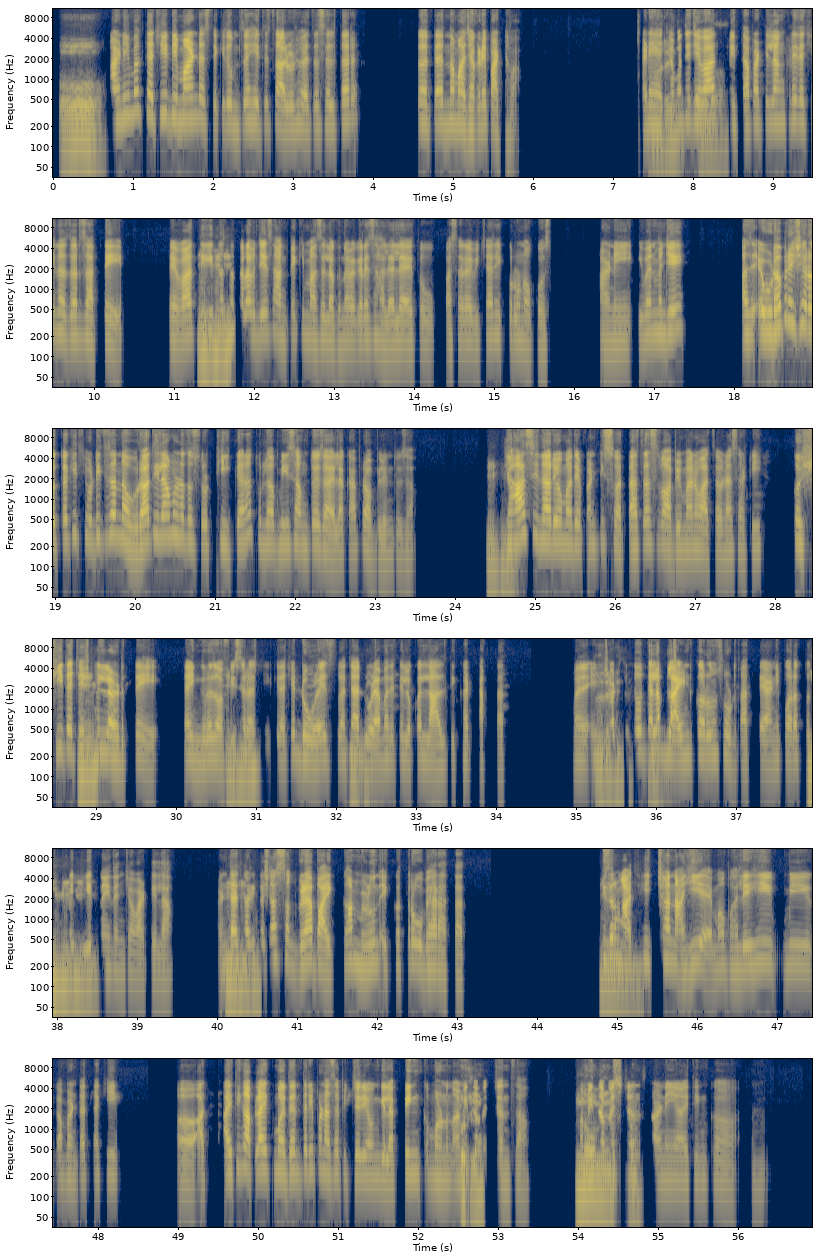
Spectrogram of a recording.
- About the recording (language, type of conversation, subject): Marathi, podcast, सामाजिक संदेश असलेला चित्रपट कथानक आणि मनोरंजन यांचा समतोल राखून कसा घडवाल?
- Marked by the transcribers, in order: other background noise; distorted speech; in English: "सिनेरिओमध्ये"; background speech; static; unintelligible speech; in English: "ब्लाइंड"; tapping; bird; in English: "नो मीन्स नो"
